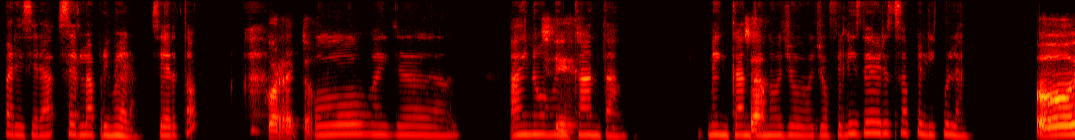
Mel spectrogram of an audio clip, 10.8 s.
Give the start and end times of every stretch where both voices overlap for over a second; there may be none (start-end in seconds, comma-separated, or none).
none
